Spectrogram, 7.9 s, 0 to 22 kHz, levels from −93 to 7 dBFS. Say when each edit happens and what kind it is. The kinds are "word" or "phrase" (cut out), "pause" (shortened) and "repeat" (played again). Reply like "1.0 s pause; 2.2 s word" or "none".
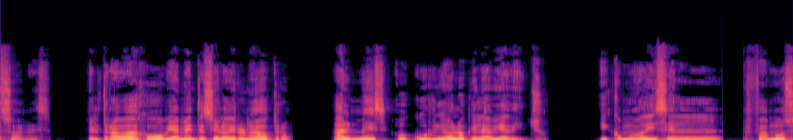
3.1 s pause; 5.6 s pause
